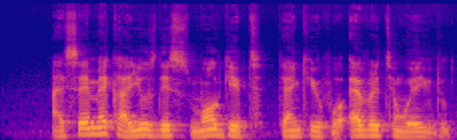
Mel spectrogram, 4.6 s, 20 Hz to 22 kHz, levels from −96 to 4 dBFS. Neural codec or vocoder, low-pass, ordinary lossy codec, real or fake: none; 19.8 kHz; none; real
